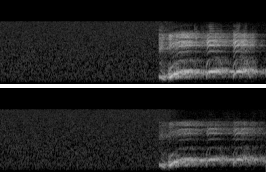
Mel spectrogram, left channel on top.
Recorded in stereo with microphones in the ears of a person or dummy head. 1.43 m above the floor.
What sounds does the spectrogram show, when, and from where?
1.6 s laughter: 55° left (ahead or behind), 3.5 m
